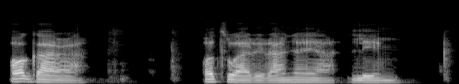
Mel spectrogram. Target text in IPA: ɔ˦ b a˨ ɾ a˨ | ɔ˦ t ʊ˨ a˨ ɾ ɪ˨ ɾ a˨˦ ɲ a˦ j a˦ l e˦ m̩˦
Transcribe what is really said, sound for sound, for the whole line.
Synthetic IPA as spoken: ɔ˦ ɡ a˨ ɾ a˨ | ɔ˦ t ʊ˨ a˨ ɾ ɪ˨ ɾ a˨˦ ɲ a˦ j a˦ l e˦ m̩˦

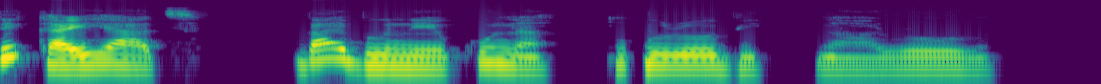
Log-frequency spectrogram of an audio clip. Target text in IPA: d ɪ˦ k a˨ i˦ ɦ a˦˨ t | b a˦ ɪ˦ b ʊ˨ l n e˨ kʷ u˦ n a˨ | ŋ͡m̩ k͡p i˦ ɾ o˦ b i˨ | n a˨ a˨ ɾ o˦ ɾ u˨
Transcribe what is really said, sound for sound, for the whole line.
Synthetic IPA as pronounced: d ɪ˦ k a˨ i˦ ɦ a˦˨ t | b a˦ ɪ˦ b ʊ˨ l n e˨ kʷ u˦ n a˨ | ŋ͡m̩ k͡p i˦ ɾ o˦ b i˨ | n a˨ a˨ ɾ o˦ ɾ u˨

